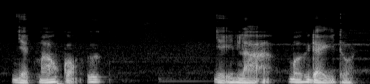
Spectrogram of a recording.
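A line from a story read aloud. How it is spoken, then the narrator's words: Old woman whispering. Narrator (Vietnamese): Bà thì thầm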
